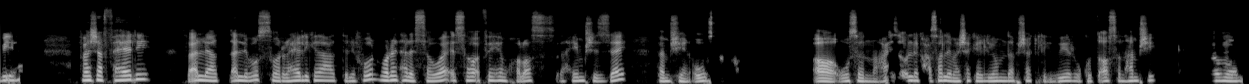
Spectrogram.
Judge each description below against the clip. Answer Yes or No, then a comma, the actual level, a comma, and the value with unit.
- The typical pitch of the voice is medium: Yes, medium, 165 Hz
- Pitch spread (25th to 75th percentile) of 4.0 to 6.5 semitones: No, average, 3.2 semitones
